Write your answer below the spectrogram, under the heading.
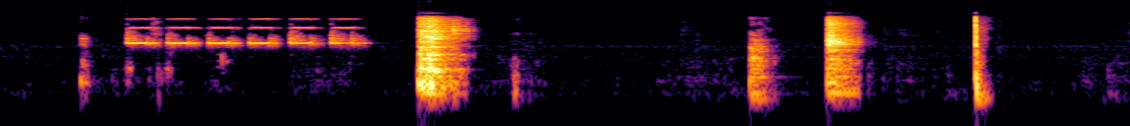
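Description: A quick run of about eight high electronic beeps lasting just over a second. Then a few sharp knocks follow, the loudest about two seconds in.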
